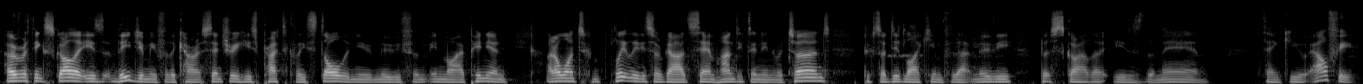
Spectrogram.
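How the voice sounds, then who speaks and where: A man's voice: medium pitch, brisk. A man casually hosting a live show, presenting and reading out viewer messages.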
